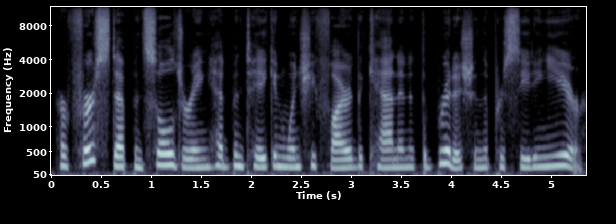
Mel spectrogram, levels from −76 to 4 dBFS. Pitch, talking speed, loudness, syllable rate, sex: 195 Hz, 225 wpm, -19 LUFS, 5.4 syllables/s, female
